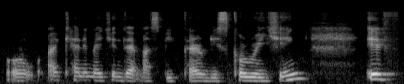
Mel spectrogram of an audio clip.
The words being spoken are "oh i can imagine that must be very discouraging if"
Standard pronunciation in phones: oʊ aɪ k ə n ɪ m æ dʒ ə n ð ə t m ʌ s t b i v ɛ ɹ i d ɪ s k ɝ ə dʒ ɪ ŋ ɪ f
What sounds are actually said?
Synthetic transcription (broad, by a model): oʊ aɪ k ə n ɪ m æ dʒ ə n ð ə t m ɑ s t b i p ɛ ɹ d ɪ s k ɝ ə dʒ ɪ ŋ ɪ f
